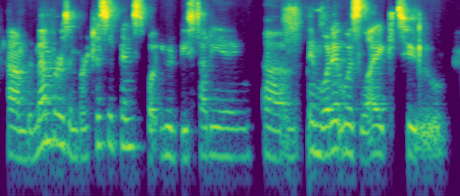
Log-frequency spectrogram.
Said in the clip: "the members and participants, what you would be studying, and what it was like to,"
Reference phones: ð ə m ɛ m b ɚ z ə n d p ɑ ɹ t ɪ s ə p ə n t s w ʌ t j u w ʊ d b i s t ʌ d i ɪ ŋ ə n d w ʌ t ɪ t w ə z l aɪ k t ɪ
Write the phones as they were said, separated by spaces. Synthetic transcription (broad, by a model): ð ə m ɛ m b ɚ z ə n p ɑ ɹ t ɪ s ə p ə n t s w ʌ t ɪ w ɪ d b i s t ʌ d i ɪ ŋ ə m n w ʌ t ɪ t w ə z l aɪ k t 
